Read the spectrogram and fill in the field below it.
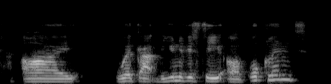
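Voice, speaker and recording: Lively in intonation, a man speaks at a fairly high pitch in a Welsh accent. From Wales, Cardiff. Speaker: statistics lecturer. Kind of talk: recorded presentation. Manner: hesitant, many fillers.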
